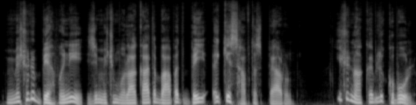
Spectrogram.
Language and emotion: Kashmiri, angry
